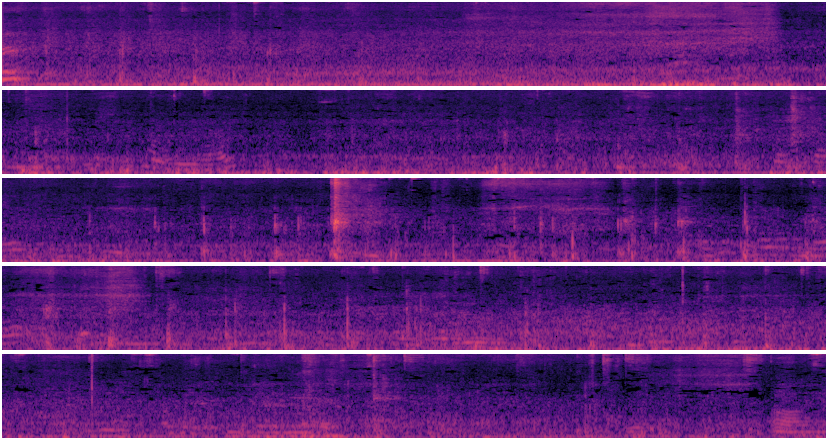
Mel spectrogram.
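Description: Indistinct voices of people talking outdoors over a steady low rumble, with one sharp click about ten seconds in.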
